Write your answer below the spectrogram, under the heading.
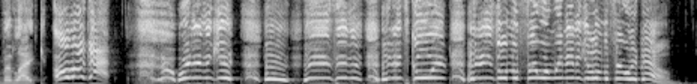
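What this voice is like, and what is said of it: Yelling, panicked voice. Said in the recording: “Sorry if I'm yelling”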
